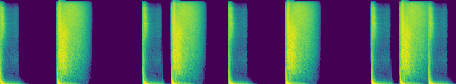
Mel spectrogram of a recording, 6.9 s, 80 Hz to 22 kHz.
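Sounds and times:
dubstep kick drum loop: 0.0s - 1.3s, 2.2s - 4.7s, 5.6s - 6.8s
dubstep clap loop: 0.9s - 1.4s, 2.6s - 3.0s, 4.3s - 4.8s, 6.0s - 6.4s.

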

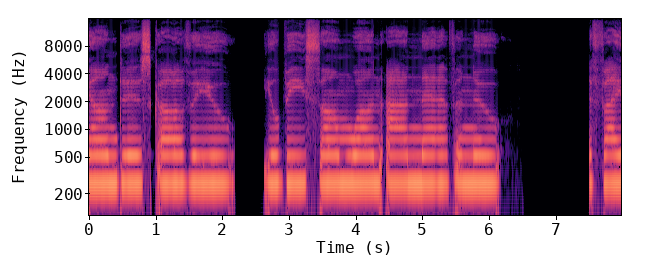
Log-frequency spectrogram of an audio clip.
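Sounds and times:
vocals: 0.0s - 6.5s, 7.5s - 7.9s.

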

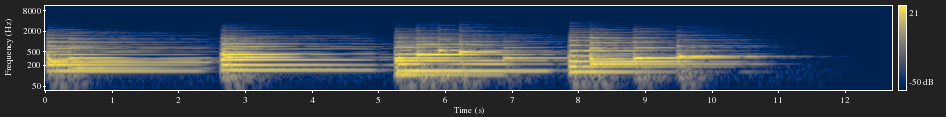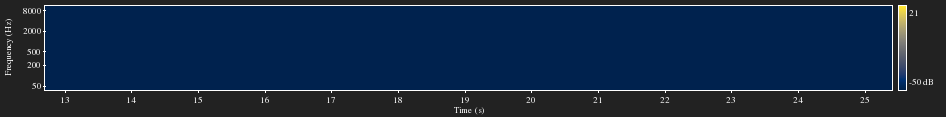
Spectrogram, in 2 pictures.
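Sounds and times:
piano loop in C sharp minor: 0.0s - 11.0s.

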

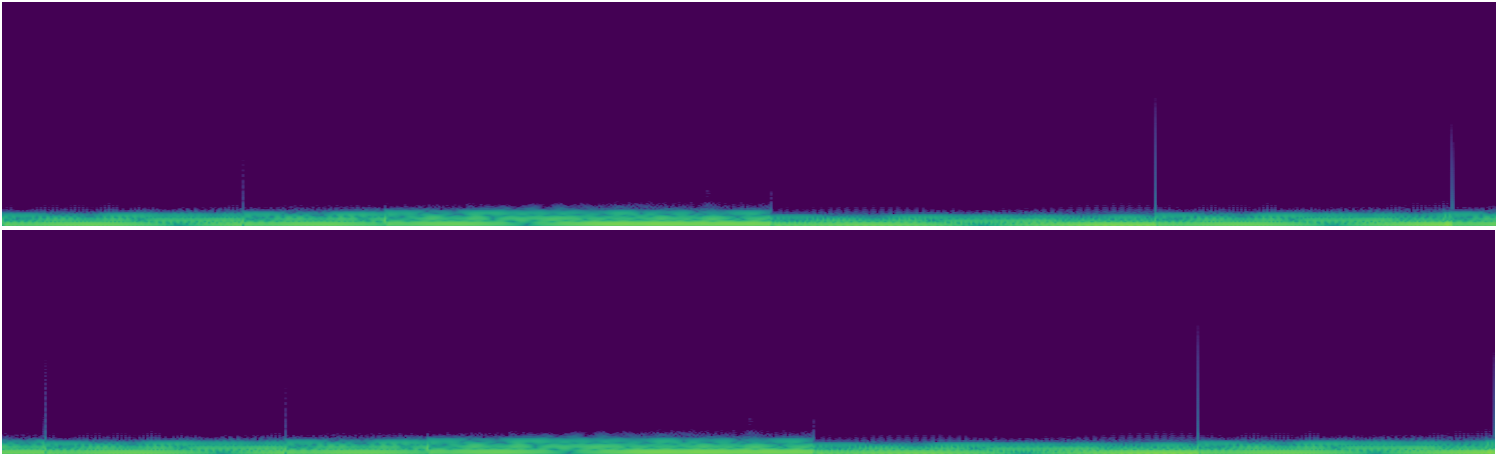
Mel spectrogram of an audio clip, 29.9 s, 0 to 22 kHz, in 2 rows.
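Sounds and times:
bass loop in F sharp minor: 0.0s - 29.8s.

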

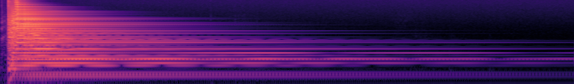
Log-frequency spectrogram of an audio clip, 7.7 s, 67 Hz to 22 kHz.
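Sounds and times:
acoustic guitar one shot in G major: 0.0s - 4.2s.

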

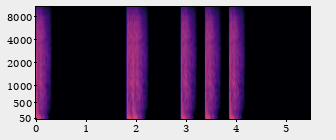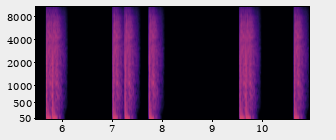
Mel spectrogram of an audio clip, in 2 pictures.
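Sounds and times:
kick drum loop at 124 BPM: 0.0s - 0.3s, 1.8s - 2.2s, 2.9s - 4.2s, 5.7s - 6.1s, 7.0s - 8.0s, 9.6s - 10.0s, 10.7s - 10.9s.

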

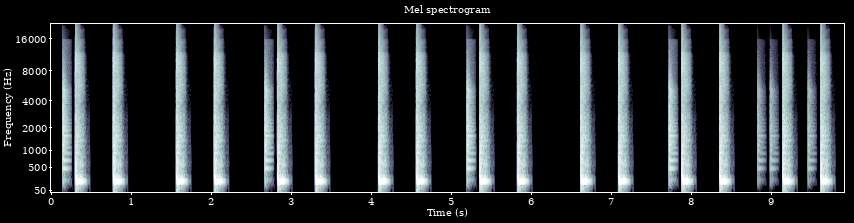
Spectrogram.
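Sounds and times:
percussion drum loop at 95 BPM: 0.2s - 1.0s, 1.6s - 3.5s, 4.1s - 6.0s, 6.6s - 9.8s.

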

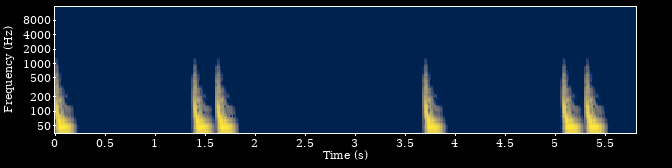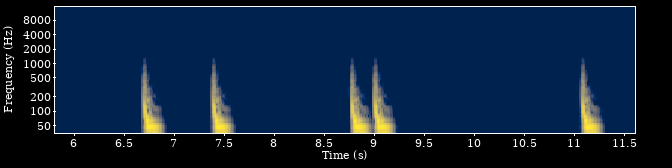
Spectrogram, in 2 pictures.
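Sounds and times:
trap drum loop with kick: 0.0s - 0.2s, 1.4s - 1.8s, 5.1s - 5.5s, 8.8s - 9.2s, 11.1s - 11.3s.

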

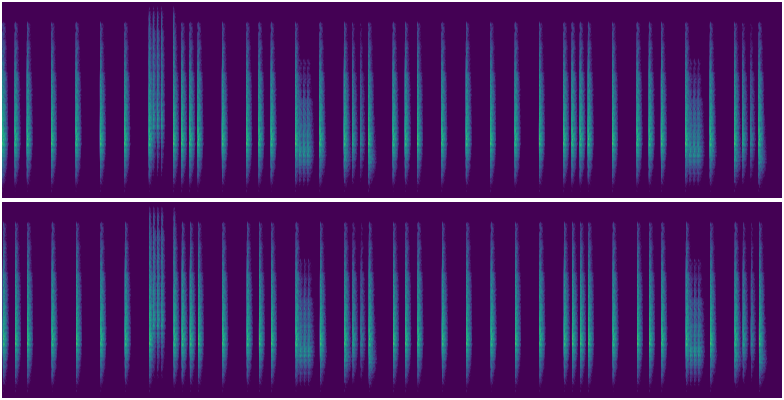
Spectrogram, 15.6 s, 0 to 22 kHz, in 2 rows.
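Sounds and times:
hi-hat loop: 0.0s - 15.5s.

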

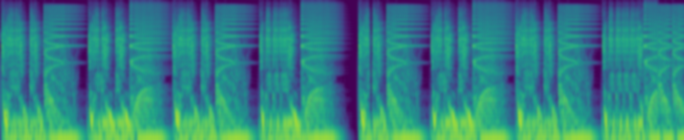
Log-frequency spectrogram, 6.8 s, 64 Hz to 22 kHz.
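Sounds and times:
old-school riddim bass loop in F at 140 BPM: 0.0s - 6.8s.

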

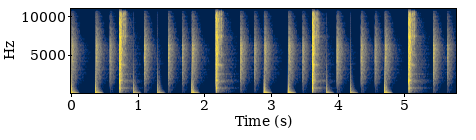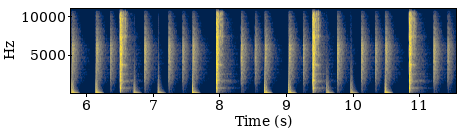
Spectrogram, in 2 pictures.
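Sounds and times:
manual lofi drum loop: 0.7s - 1.4s, 3.3s - 5.2s, 5.8s - 11.0s.

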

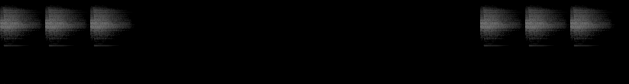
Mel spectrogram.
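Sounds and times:
RnB drum loop with open hi-hat: 0.0s - 1.3s, 4.8s - 6.1s.

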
